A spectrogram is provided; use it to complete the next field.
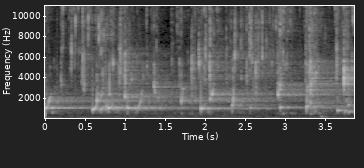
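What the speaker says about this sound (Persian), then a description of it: "این بستگی داره آبش از کجا داره میریزه." Water runs and drips from a tap, a close trickling splash with irregular droplet hits over a few seconds, heard alone without voices.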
